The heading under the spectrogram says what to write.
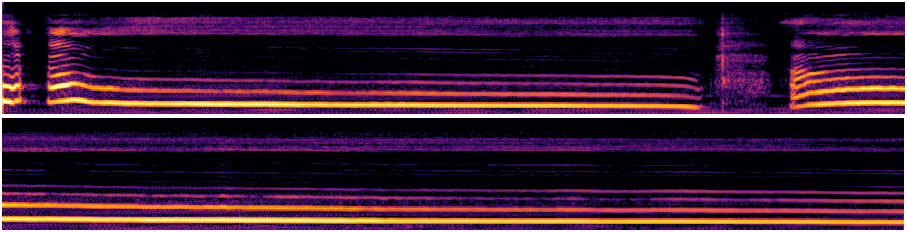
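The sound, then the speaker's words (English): Wolves howl in two long, sustained calls, each rising sharply then sliding slowly downward in pitch, separated by a brief break. The howls are loud, with no talking. “And you let out your howl as well as Azra letting out his howl as well.”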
